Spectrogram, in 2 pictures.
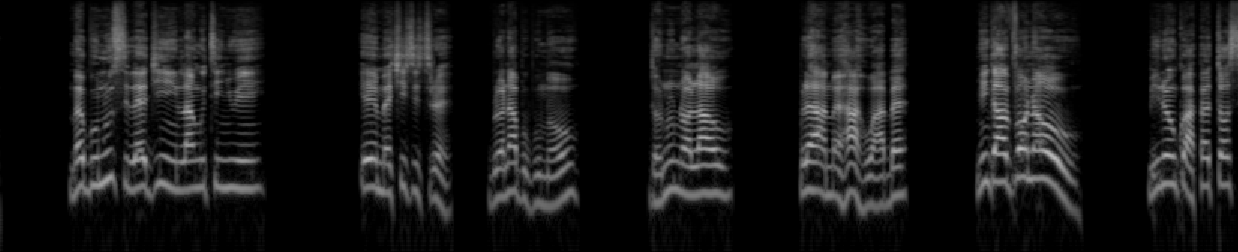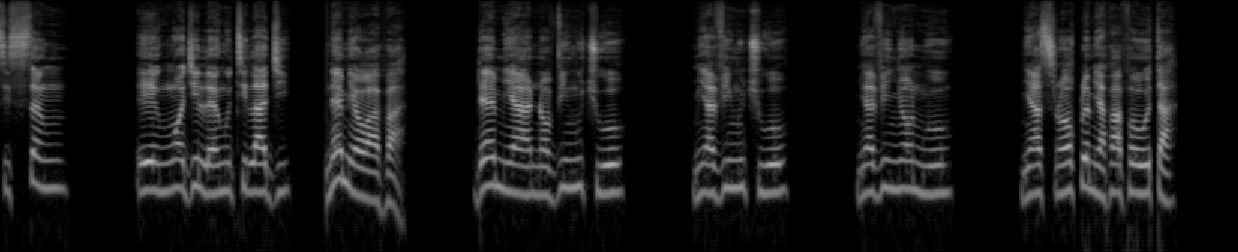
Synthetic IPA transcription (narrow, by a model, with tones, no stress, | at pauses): mɛ̃˨bu˨nũ˦si˨lɛ˨˦d͡ʑi˦ɲĩ˨la˦ŋũ˦t̪i˦ɲũ˦e˦ | e˦je˦mɛ̃˨t͡ɕi˦s̬i˨t̪ɾɛ̰˨ | ɡ͡blɔ˨nã˦bu˨bu˨mɛ̃˨wo˦ | d̪ɔ˨nũ˦nɔ̃˨la˦wo˦ | k͡plɛ˦a˨mɛ̃˨ɦa˦ɦo˨a̰˨bɛ˦ | mĩ˦ɡa˦vɔ̃˦nã˦wo˨ | mĩ˨˦ɖe˦ŋ̩u˦ku˦a˨ɸɛ˦t̪ɔ˦si˨sɛ̃˦ŋũ˦ | e˦je˦ŋɔ̃˦d͡ʑi˦lɛ˨ŋũ˦t̪i˦la˦d͡ʑi˦ | nɛ̃˦mĩ˦˨a˨wo˨a˨βa̰˨ | ɖɛ˦mĩ˨a˨nɔ̃˨vi˦ŋũ˦t͡ʃu˦wo˦ | mĩ˨a˨vi˦ŋũ˦t͡ʃu˦wo˦ | mĩ˨a˨vi˦ɲɔ̃˦nũ˨wo˦ | mĩ˨a˨sɾ̃ɔ̃˨wo˦k͡ple˦mĩ˨a˨ɸa˦ɸɛ˦wo˦t̪a˦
